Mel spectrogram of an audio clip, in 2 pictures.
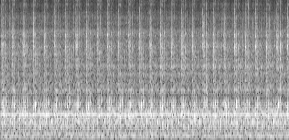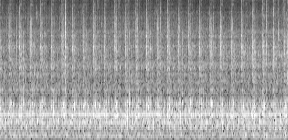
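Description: A sewing machine runs steadily while stitching a quilted tablet cover, its rapid, even mechanical whir and needle chatter continuing unbroken throughout at a close, moderate level with no talking.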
